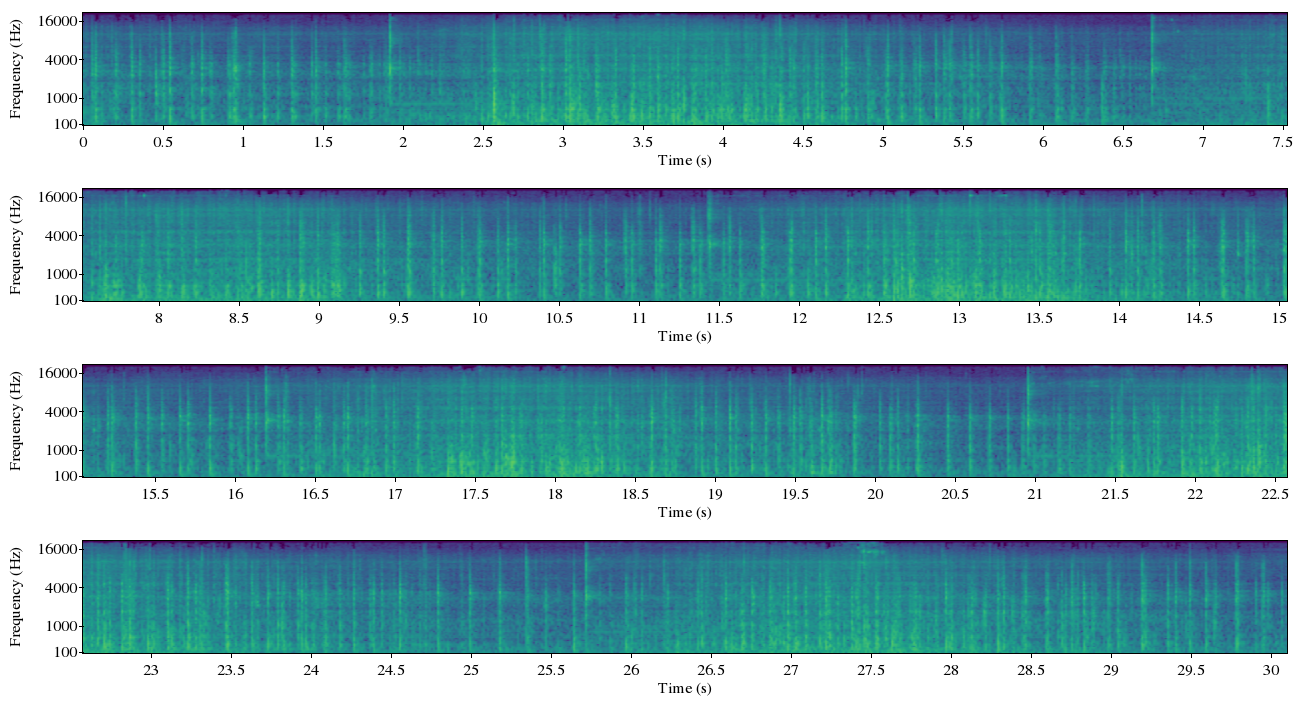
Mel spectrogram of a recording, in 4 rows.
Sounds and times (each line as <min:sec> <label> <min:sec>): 0:00.0 cooking eggs on an inductive stove 0:30.1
